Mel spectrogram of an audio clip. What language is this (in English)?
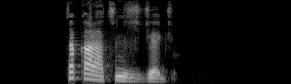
Kabyle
